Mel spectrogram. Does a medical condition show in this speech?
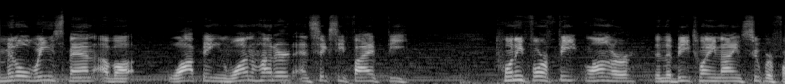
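No.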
